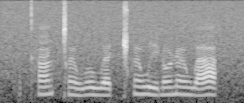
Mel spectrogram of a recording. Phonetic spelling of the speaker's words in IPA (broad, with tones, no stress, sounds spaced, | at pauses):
kʰ ã˧˥˧ ǀ ə̃˧˩ w o˧˩ w ɜ˨˦ ǁʰ ə̃˦˥ w i˨˦ ɽ õ˦˥ ɳ ə̃˧˥˧ w a˧˥˧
